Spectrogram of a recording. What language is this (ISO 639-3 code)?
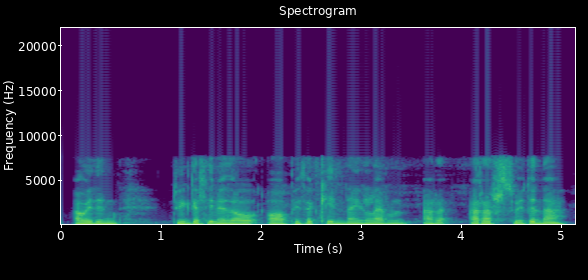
cym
